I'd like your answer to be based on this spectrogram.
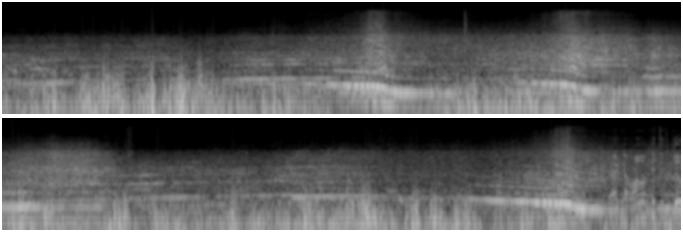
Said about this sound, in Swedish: Svacka någonting på den här rakan, för det ylar till motorerna strax innan de påbörjar inbromsningen. Ett yl som tyder på att bakhjulet lättar från marken. Det gör det ganska ofta på den här banan.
